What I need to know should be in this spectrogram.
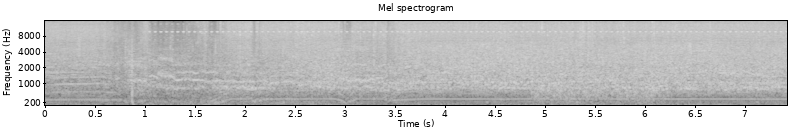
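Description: Tyres squeal and hiss as a car slides sideways.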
